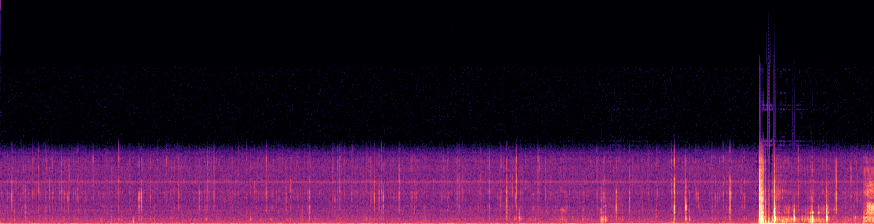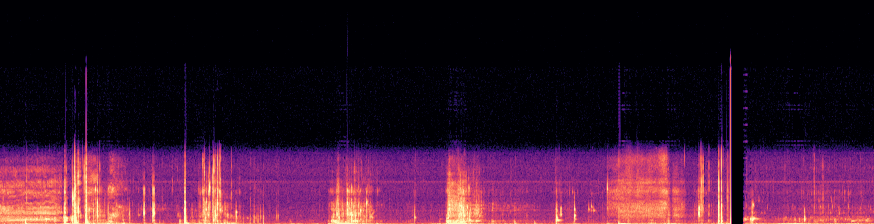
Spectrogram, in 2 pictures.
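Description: Water sloshing and splashing over a low rumble, with a sudden loud knock about halfway through followed by several short bursts of splashing.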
